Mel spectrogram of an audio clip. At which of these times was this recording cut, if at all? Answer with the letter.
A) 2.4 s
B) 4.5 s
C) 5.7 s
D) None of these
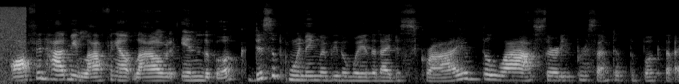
A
